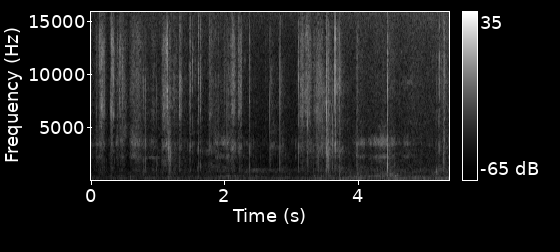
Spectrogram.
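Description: Thin pages of a 1,751-page Bible rustle and crinkle as they are handled, a soft, continuous papery crackle with scattered sharper flicks growing slightly busier toward the end.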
